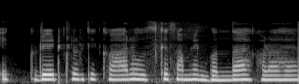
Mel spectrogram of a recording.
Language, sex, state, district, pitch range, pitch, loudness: Hindi, female, Bihar, Patna, 215-235 Hz, 225 Hz, -15 LUFS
